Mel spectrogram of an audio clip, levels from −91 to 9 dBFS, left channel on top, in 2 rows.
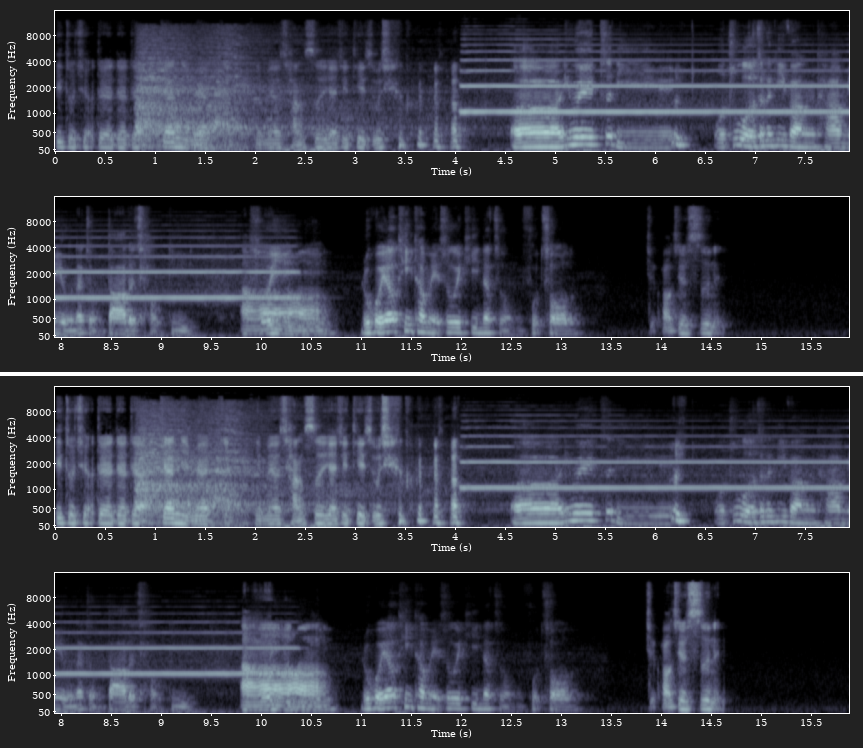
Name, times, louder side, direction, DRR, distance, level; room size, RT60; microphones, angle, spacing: voice 1, 0.0-4.1 6.1-6.4 9.8-10.7 13.9-14.6, right 6 dB, 45° right, 0.3 m, -27 dB
sound 1, 0.8-9.6 10.3-10.8 11.3-11.5, right 2 dB, 20° right, 1.2 m, -37 dB
Trumpet, 4.0-10.4, left 3 dB, 20° left, 0.4 m, -30 dB
voice 2, 4.6-6.2 6.6-9.3 10.0-10.6 11.0-13.2, left 4 dB, 60° left, 0.7 m, -26 dB
7.7 x 5.7 x 3.9 m
head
